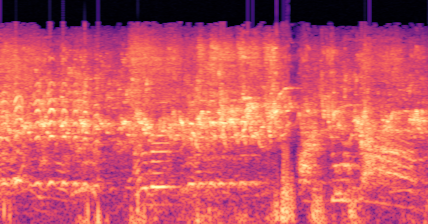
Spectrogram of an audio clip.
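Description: A dense chorus of caged songbirds, greater green leafbirds among them, chirping and warbling together, with people's voices shouting over them.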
